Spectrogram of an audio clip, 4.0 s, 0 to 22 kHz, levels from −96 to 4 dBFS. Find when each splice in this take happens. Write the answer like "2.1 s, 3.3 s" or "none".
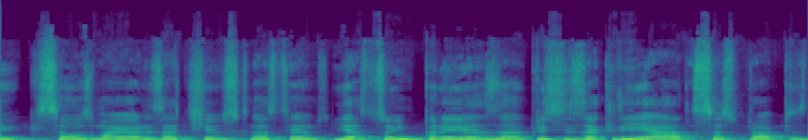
1.6 s, 2.9 s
